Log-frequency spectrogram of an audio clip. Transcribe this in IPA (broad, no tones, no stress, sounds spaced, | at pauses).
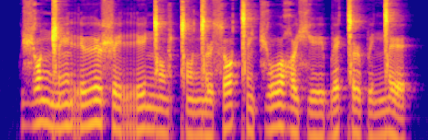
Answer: ʑ ɔ ŋ͡ǁ ẽ r ɘː ʂ e r e ŋ͡ǀ ɔ̃ v ǀ ɔ̃ ŋ͡ǀ ə˞ s ɔ ǀ ẽ t͡ɕ oː ʁ ə˞ ɕ eː b ɛ ǀ ə˞ p e ŋ͡ǀ ɛ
